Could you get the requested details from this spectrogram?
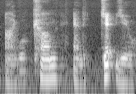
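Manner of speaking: slow, restrained, measured menace; ominous threat. Acted. Chalk threatening Agatha, slow and restrained. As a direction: promise it gravely, word by word.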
